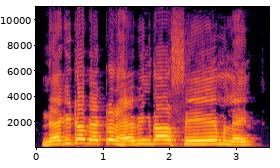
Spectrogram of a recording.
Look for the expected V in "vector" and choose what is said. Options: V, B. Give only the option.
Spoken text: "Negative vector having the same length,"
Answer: B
